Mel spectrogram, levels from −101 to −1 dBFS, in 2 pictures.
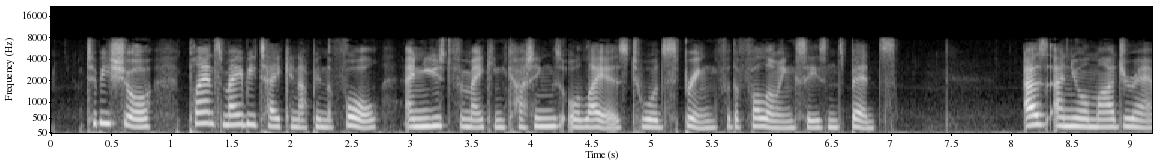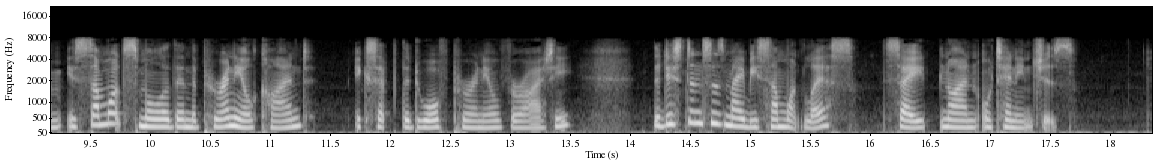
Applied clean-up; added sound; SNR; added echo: none; none; none; none.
